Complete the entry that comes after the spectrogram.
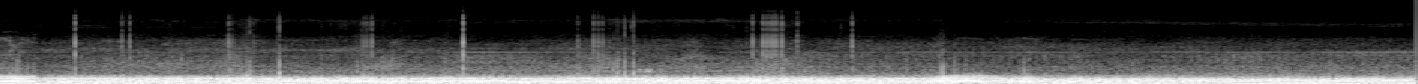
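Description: Small motorcycle engine running steadily as it is ridden, with a brief rise and fall in pitch about two-thirds of the way through.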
